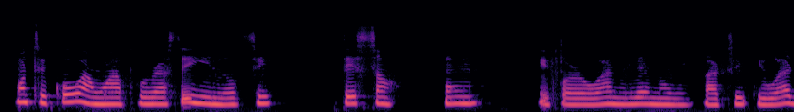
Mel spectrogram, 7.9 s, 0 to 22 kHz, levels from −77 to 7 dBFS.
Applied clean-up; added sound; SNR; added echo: neural mask model DeepFilterNet 3.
